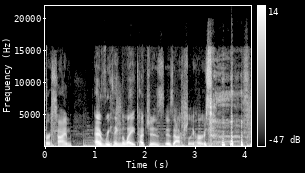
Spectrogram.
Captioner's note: laughing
